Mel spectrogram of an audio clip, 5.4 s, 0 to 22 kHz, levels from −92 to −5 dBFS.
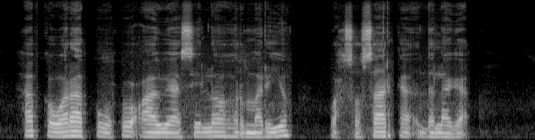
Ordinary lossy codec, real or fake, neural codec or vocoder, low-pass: none; real; none; none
